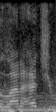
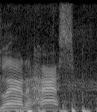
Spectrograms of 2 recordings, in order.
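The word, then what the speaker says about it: Lannahechee: The other day, I rode down to the Lanahatchee River. I caught some beautiful steelhead trout. You mean the River? No. The Lanahatchee. It runs right near here. Yeah, but it's pronounced Lanahatchee.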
